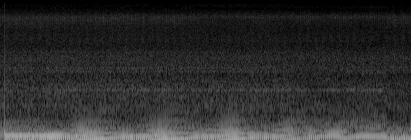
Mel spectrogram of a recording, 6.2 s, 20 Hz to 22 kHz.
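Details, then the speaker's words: Triumph Spitfire with rebuilt engine, choke going off, no cooling system fitted and steam appearing: smooth, even idle about 900 rpm with a steady low hum and no misses or knocks; healthy engine, perhaps slightly ticky. "To the idle. That's running really well. Wow. Engine sounds absolutely sweet."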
